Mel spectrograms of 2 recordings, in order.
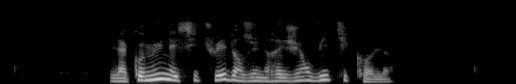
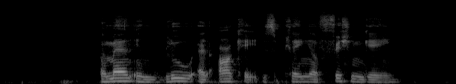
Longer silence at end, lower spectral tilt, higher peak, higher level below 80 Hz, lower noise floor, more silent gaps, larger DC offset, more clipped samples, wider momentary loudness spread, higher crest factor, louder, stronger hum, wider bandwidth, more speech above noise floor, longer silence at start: first, 1.25 s vs 0.55 s; first, -7 dB/octave vs -4 dB/octave; first, -8 dBFS vs -22 dBFS; about the same, -74 dBFS vs -74 dBFS; first, under -90 dBFS vs -72 dBFS; neither; neither; neither; first, 15 LU vs 9 LU; about the same, 18 dB vs 20 dB; first, -25 LUFS vs -41 LUFS; neither; second, 7.8 kHz vs 14 kHz; first, over 66 dB vs 31 dB; first, 1.1 s vs 0.65 s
